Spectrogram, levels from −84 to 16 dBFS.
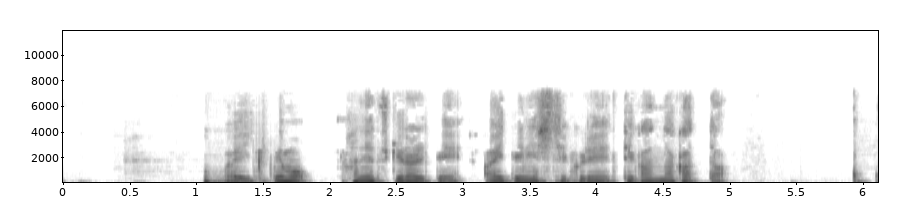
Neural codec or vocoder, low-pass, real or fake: none; 7.2 kHz; real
